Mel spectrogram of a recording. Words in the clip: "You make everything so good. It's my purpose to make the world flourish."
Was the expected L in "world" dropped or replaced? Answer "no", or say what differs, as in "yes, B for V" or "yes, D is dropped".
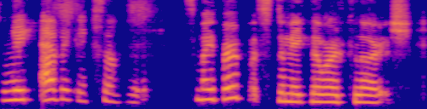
yes, L is dropped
